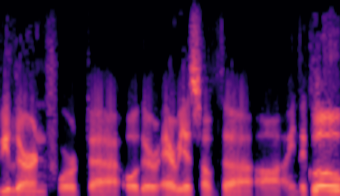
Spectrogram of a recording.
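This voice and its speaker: A man is heard against a quiet background, the sound dry with no echo. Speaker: panel moderator. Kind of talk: webinar panel introduction. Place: home room. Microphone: headset.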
